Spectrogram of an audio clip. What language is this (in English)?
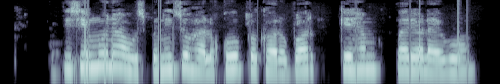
Pashto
